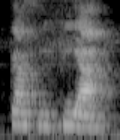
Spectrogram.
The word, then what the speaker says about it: Casifiá: en un lugar llamado Casifiá. En la Biblia NBT está acentuado en la A, por eso yo lo pronuncio así, no sé.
